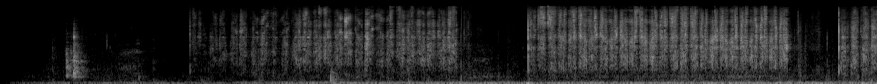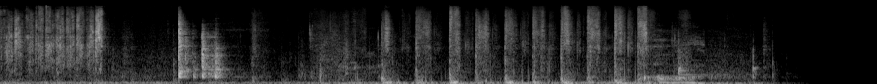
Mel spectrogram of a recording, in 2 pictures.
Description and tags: Suutari, veitsen teroitus / A shoemaker sharpening a knife with a hone and thong
Suutari teroittaa veistä kovasimella ja nahkahihnalla.
Paikka/Place: Suomi / Finland / Lappeenranta, Hujakkala
Aika/Date: 30.01.1972
Shoemaker, Tehosteet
